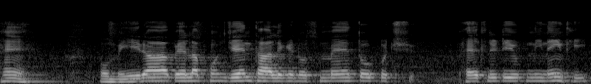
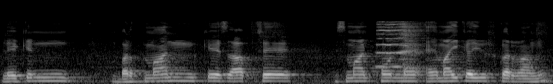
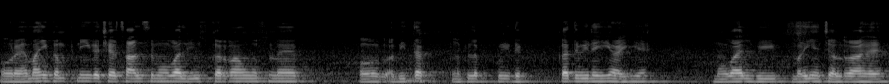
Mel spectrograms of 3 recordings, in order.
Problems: constant background noise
